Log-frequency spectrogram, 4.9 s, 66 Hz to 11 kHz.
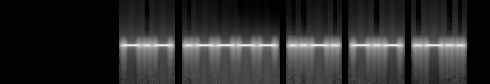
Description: Morse code, heard as a keyed tone, about 22 wpm, 700 Hz. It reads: K1FKL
